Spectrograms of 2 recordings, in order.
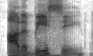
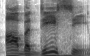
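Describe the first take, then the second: First: The name is said as Adebisi. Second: The name is said as Abadisi. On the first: The speaker calls it right. "I say his name correctly" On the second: The speaker calls it wrong. "which is kind of your norm"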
